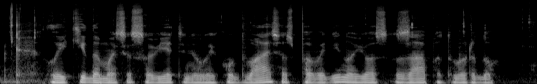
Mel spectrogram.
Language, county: Lithuanian, Šiauliai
